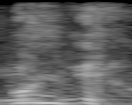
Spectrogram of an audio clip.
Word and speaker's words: Gone: Como gonet, pero gone.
